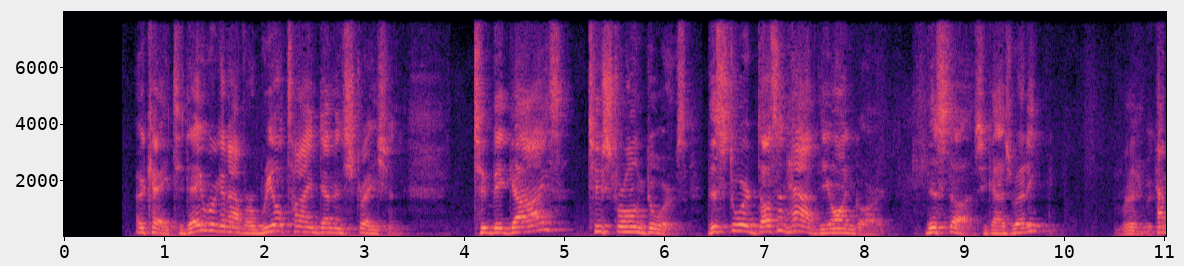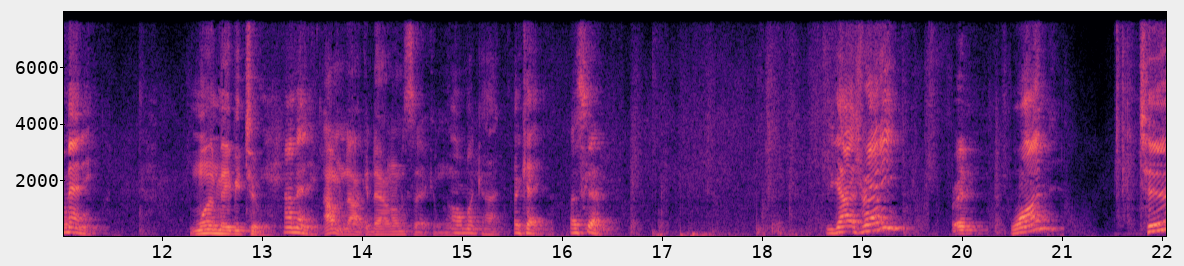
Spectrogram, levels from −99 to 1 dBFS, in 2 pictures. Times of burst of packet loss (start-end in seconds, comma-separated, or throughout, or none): none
